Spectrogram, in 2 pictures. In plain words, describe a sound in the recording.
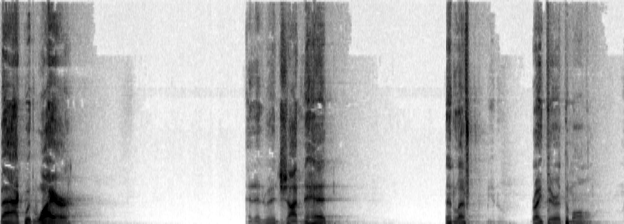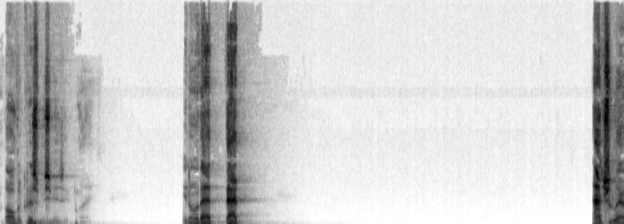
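An elderly man speaks with animation through a headset microphone, pausing often.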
